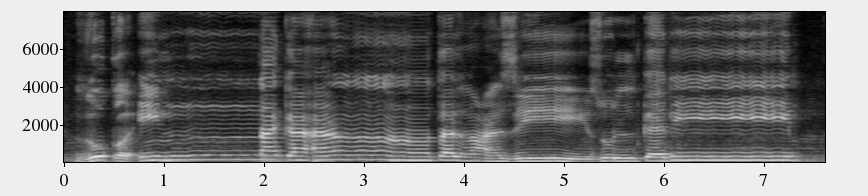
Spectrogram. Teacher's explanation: قاف حرف قلقلہ میں سے ہے اور یہ ساکن ہے تو یہاں پر قلقلہ صغریٰ کر کے پڑھیں گے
